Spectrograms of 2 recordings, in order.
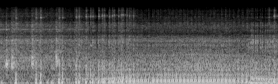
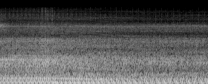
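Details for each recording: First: John Deere LX188 lawn tractor with new aftermarket carburetor: small engine catches, stumbles and surges a few seconds, then dies while gas pours out the bottom; flooding carburetor, float suspected. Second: John Deere LX188 lawn tractor after fuel system overhaul with the carburetor refitted, muffler still burning off junk: small single-cylinder settles smoothly to a steady idle with no hunting or sputter; normal idle.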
